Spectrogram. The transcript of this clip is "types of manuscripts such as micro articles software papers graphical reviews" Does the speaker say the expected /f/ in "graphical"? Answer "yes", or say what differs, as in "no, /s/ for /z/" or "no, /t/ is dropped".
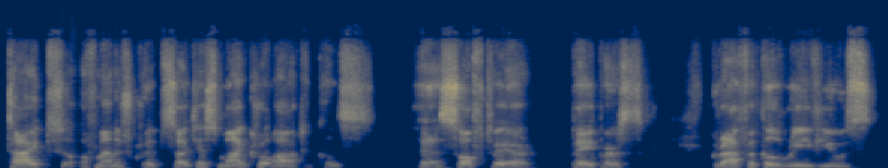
yes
